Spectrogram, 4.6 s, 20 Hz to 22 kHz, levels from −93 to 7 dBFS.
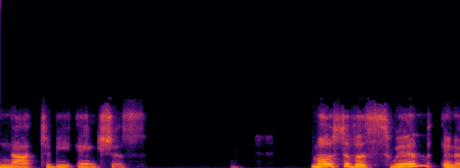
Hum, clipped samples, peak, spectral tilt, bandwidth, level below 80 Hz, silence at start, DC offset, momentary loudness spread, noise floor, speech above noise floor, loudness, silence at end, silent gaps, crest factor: none; under 0.1%; -6 dBFS; -4 dB/octave; 8.4 kHz; -76 dBFS; 0 s; under 0.1%; 11 LU; -83 dBFS; 63 dB; -20 LUFS; 0 s; none; 16 dB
